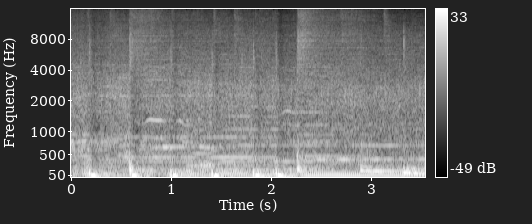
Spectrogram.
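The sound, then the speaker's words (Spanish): An audience bursts into loud, sustained applause for God, a dense crackling roar of clapping that holds steady for several seconds, with low sustained musical tones playing underneath. “Si lo crees, dale un aplauso fuerte a Dios acá.”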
